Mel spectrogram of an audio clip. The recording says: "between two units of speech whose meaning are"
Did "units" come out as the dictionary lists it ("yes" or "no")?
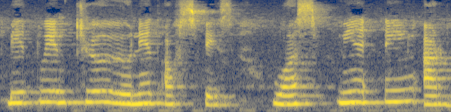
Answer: no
